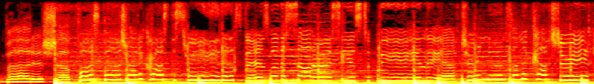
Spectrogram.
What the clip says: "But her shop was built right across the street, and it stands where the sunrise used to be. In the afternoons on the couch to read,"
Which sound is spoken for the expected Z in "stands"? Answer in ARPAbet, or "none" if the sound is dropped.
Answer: Z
